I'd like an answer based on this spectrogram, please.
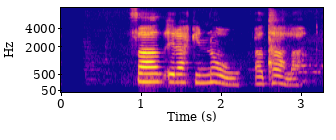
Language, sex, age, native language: Icelandic, female, 18-19, Icelandic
